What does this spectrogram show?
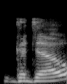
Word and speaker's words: Gadot: I mean, especially when you consider how Gal Gadot or Gad, I assume that's how you pronounce her last name. Gadot. Yeah, Gadot.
